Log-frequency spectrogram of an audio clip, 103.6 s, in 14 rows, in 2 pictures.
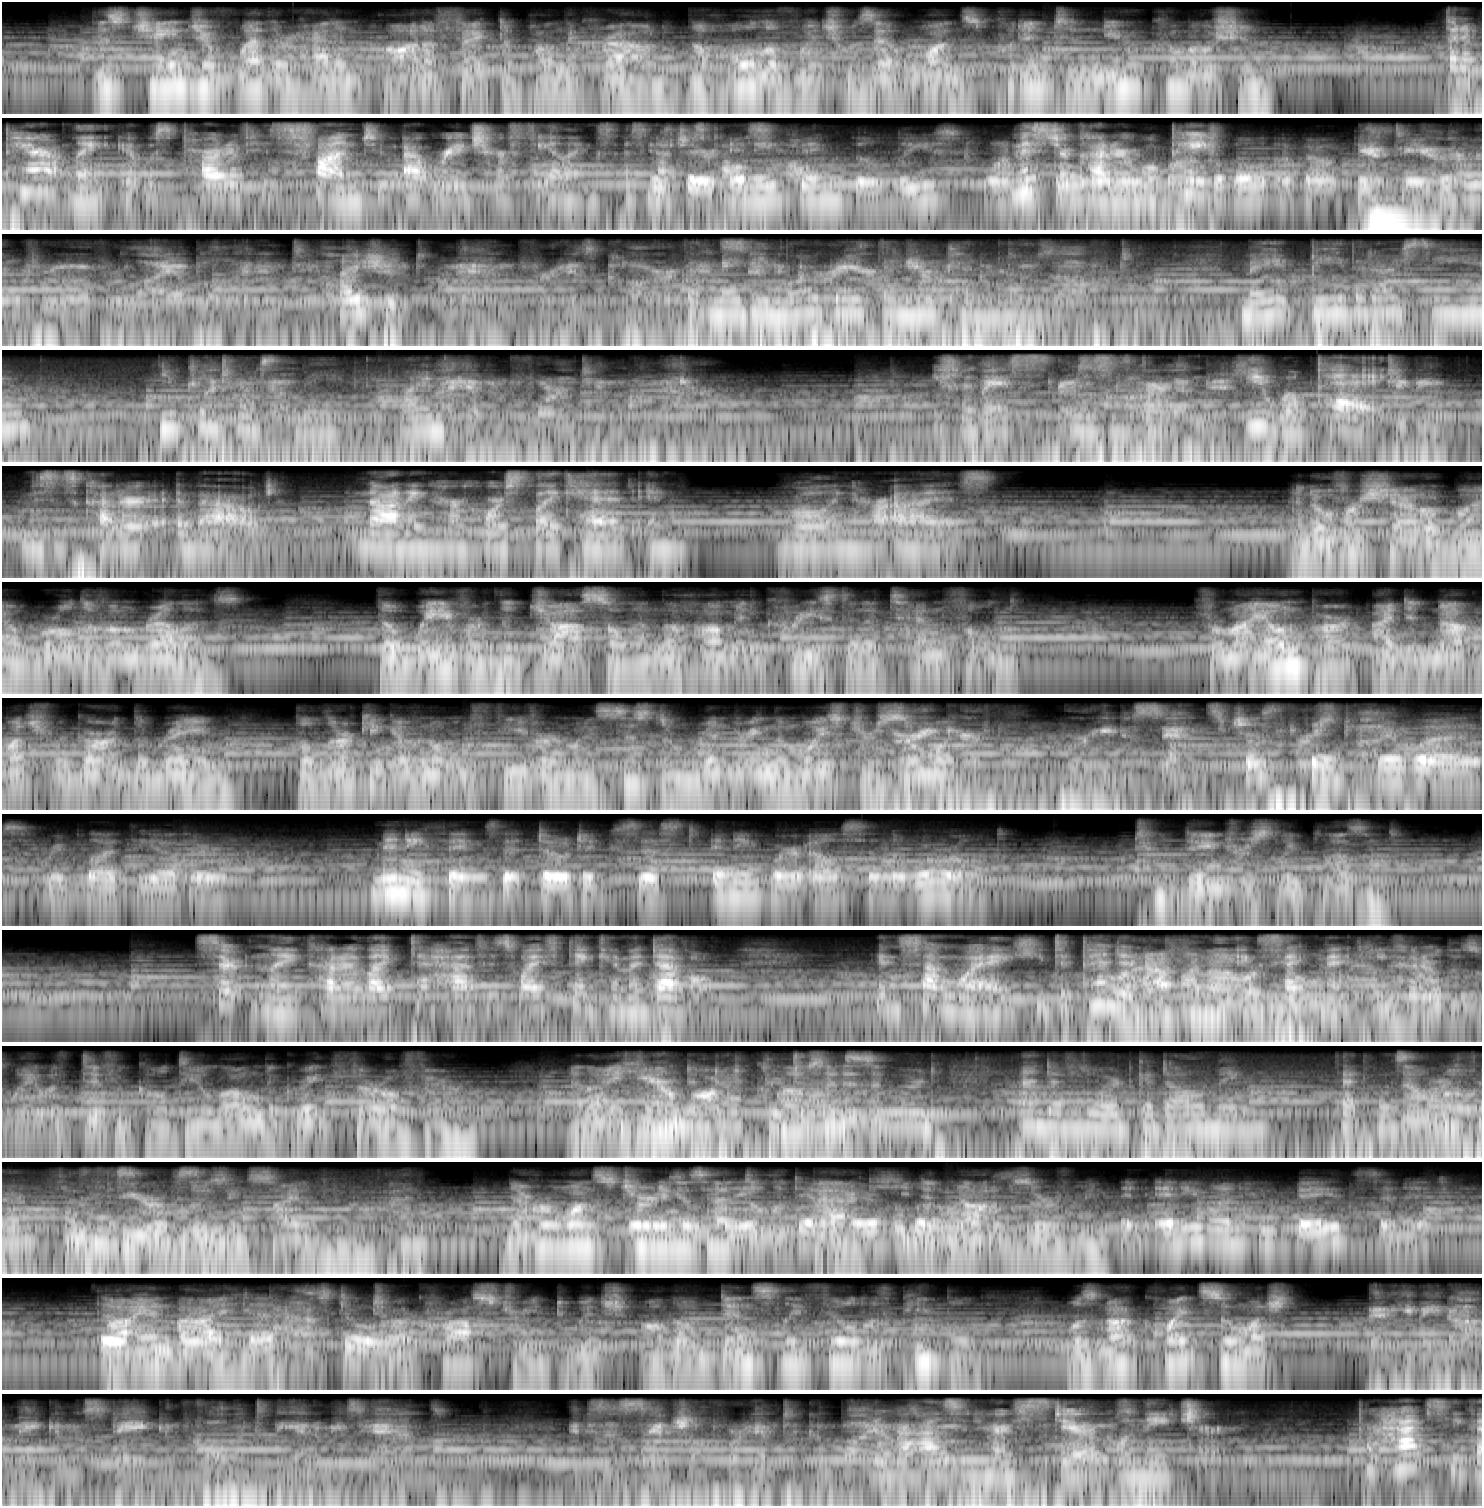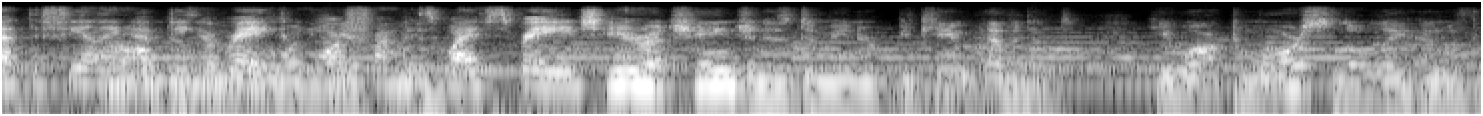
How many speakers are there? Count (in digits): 5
